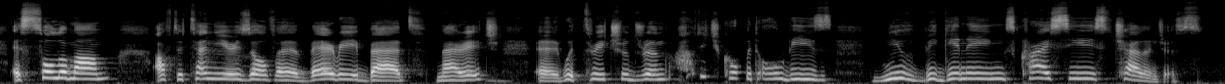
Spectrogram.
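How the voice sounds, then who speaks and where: A woman with a high voice speaks at a very slow pace with lively intonation. The recording is very clean, with a silent background. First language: Turkish. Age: 50s. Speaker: TV interviewer. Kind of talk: interview.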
